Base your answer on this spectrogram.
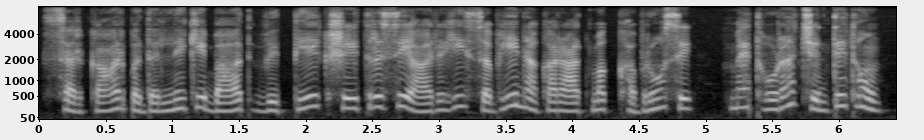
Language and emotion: Hindi, fearful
